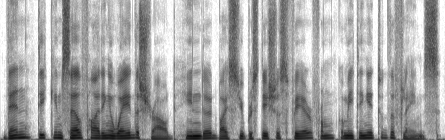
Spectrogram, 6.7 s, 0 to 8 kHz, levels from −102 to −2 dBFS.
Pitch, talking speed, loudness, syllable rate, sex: 130 Hz, 155 wpm, -17 LUFS, 4.4 syllables/s, male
